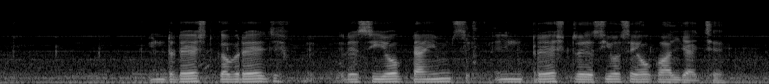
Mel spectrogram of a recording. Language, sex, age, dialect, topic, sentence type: Maithili, male, 25-30, Bajjika, banking, statement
